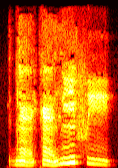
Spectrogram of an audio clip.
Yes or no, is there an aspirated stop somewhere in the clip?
no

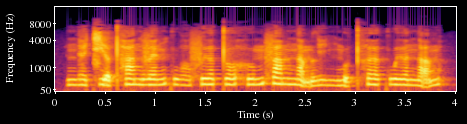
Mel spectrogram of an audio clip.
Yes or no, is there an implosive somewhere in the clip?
no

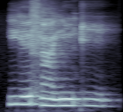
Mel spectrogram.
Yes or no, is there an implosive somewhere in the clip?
no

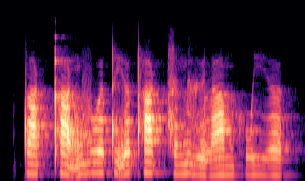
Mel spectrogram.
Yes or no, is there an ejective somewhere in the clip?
no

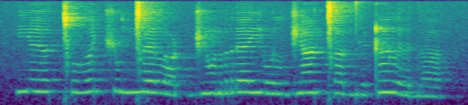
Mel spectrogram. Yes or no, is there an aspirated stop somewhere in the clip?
no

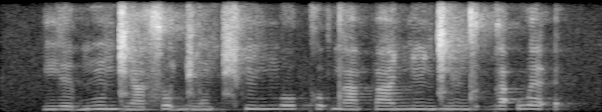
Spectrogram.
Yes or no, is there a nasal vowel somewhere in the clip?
yes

